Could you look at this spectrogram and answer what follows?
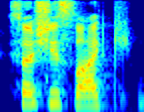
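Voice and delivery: ordinary delivery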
